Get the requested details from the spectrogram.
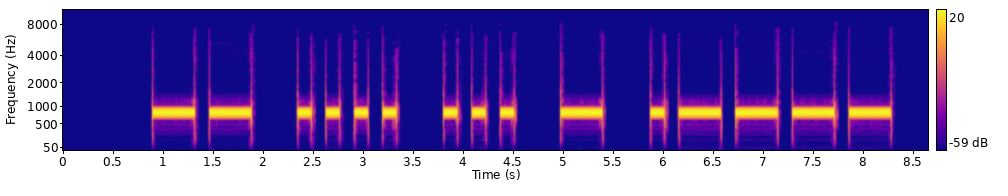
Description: Morse code, heard as a keyed tone, about 9 wpm, 800 Hz. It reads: MHST1
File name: CW / DET / 1 6 1500C S C 8wpm 5219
